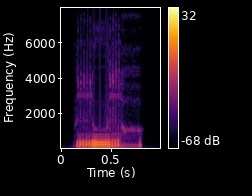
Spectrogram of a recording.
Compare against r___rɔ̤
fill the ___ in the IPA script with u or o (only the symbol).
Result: u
